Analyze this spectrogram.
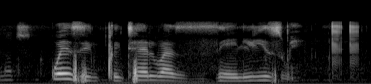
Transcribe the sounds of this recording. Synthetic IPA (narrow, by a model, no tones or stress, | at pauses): k̬ʼweziɡ͡ǃʱitʰɛlwazeliːzwɛ̰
